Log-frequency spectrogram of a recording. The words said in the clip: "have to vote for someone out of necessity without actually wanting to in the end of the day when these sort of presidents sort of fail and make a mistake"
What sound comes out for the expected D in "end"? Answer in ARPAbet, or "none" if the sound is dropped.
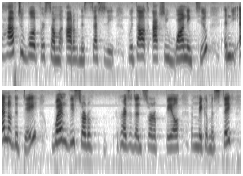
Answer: D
